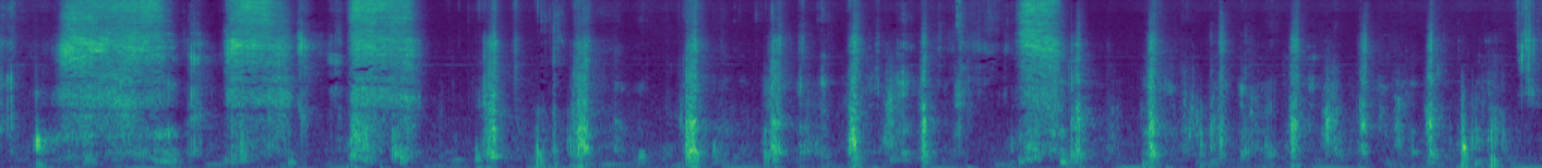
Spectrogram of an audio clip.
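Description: Close-miked chewing of a large mouthful of boiled pork belly wrapped in fresh kimchi: a few loud wet crunches in the first three seconds, then rapid small clicks and smacks of chewing, with another loud crunch about seven seconds in.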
